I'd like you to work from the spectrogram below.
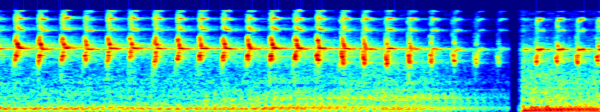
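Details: Continuous rapid ngekek chatter from a lovebird, sharp high notes pulsing quickly and evenly, briefly cut off near the end before resuming, with low hum in the background.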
